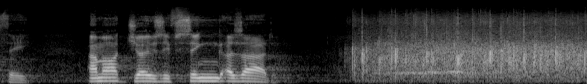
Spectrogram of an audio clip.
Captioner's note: appplause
